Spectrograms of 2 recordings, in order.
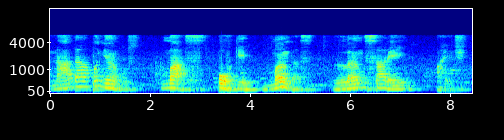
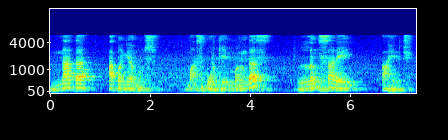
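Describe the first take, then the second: First: It is read slowly and deliberately. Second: It is read at a normal pace.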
